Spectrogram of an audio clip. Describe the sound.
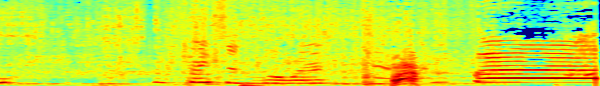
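A little girl washing off face paint: a child's voice speaks in short bursts, then water gushes loudly and steadily from a tap at the end.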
